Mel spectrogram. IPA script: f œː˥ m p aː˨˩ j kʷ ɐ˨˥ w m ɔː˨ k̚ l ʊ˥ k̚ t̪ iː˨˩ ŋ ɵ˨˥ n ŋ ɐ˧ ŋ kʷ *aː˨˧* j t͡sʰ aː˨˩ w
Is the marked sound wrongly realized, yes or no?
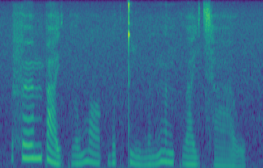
yes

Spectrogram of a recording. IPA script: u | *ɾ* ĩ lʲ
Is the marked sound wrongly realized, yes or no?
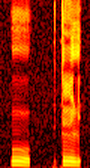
yes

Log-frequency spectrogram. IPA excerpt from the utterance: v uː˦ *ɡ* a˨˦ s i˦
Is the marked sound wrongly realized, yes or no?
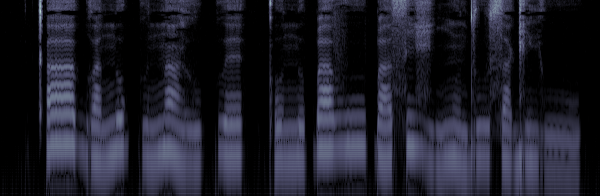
yes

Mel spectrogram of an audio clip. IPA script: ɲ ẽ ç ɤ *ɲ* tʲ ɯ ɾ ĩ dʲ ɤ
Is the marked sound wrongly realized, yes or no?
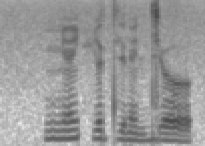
yes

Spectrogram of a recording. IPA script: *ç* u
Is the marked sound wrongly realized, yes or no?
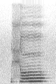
no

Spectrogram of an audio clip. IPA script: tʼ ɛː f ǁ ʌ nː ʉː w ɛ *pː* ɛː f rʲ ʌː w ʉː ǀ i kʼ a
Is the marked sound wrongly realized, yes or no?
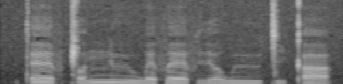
yes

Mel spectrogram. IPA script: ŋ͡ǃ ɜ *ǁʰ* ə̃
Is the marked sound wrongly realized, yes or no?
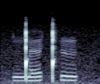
yes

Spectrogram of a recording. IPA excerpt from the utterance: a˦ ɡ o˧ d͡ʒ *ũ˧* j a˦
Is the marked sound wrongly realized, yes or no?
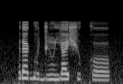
no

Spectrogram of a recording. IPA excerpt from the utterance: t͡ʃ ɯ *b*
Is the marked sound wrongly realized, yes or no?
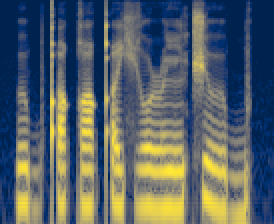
no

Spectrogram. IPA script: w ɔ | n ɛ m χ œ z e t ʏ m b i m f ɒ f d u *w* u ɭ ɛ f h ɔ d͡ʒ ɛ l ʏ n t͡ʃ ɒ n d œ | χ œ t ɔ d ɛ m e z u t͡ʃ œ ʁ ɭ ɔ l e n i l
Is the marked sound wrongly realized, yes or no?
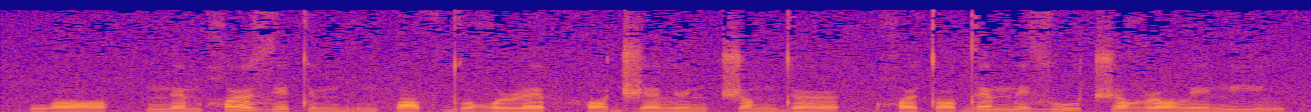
yes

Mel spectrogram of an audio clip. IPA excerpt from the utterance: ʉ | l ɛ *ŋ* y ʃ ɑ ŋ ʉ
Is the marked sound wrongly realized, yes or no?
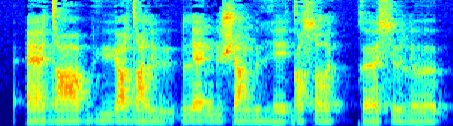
no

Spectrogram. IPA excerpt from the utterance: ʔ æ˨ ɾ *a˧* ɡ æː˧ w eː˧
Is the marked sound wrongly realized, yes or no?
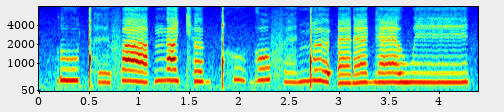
yes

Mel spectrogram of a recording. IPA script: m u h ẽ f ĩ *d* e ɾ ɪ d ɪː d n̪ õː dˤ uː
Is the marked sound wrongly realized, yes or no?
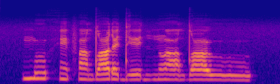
yes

